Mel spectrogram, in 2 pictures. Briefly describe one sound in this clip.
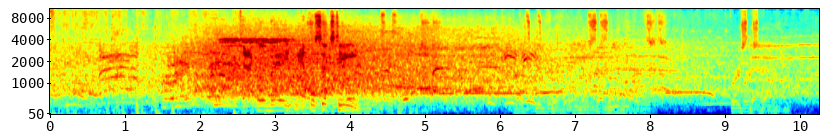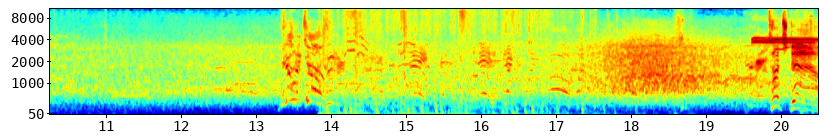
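A large crowd cheers and roars, swelling and fading.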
